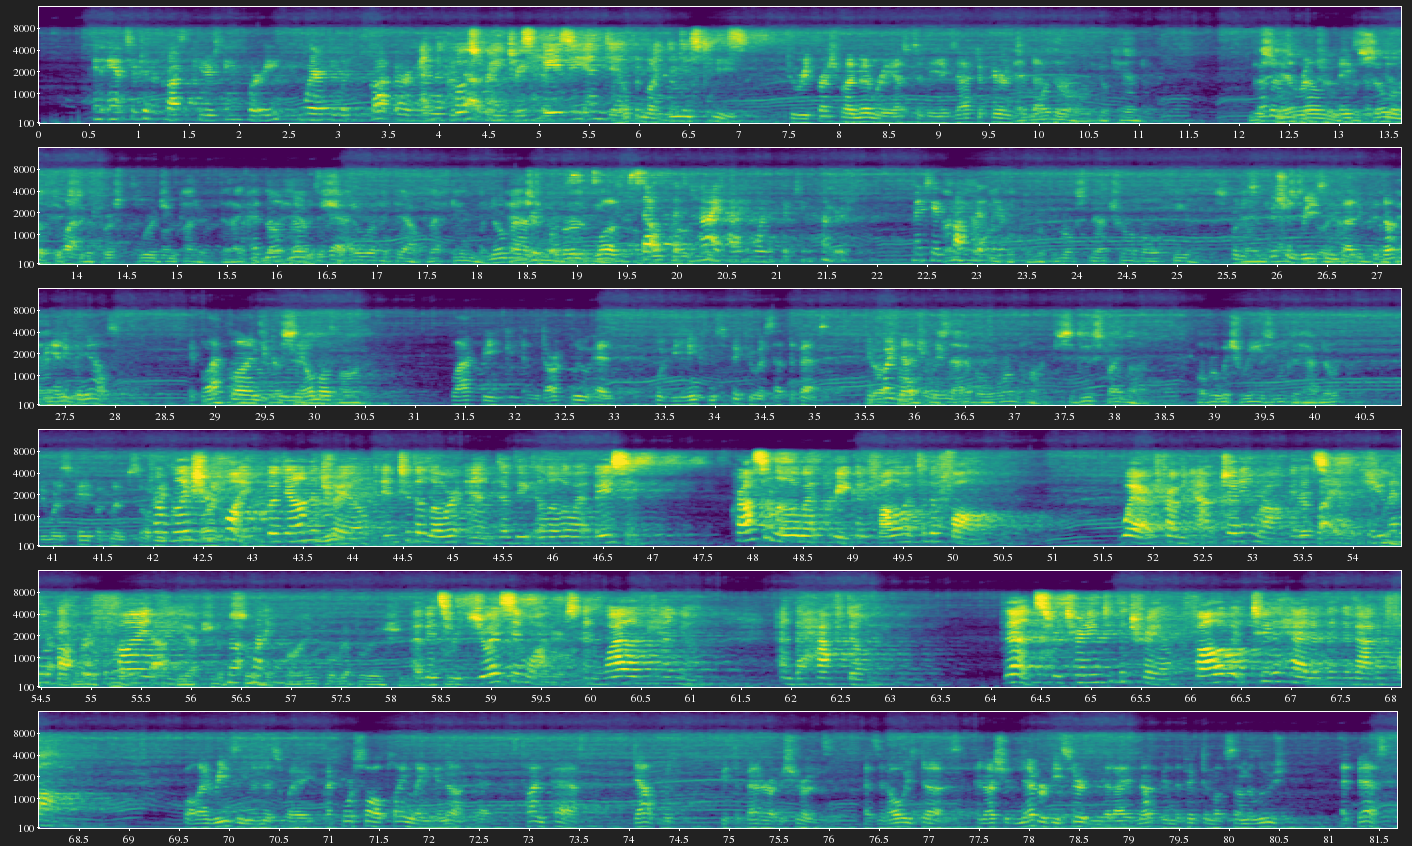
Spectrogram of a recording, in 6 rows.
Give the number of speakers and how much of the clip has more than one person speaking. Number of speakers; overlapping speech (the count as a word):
four, about 28%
